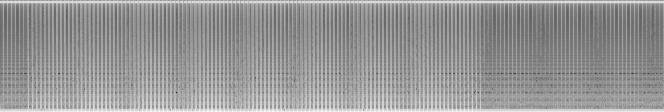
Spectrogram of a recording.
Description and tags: Down and up glitch
Glitch sound that goes down and then up. Made in Audacity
